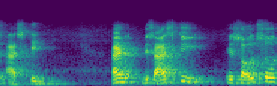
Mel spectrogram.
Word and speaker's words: ASCII: code for information interchange normally they are pronounced as asking and this ASCII is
